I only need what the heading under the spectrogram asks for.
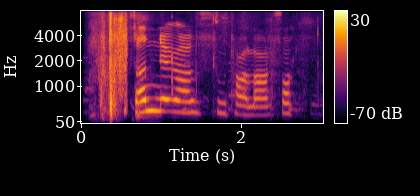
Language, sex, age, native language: Icelandic, male, 10, Icelandic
